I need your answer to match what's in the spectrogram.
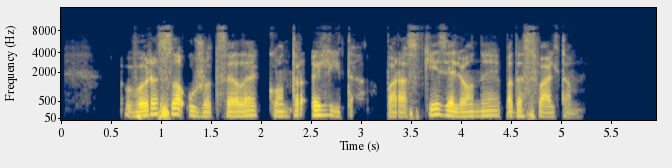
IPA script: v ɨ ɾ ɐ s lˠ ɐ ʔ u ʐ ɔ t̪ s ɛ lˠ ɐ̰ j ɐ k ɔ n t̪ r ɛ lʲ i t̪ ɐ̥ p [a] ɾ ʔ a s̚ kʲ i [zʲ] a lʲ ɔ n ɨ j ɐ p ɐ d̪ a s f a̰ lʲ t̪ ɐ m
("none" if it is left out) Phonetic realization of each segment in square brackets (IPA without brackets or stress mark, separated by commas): ɐ, zʲ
